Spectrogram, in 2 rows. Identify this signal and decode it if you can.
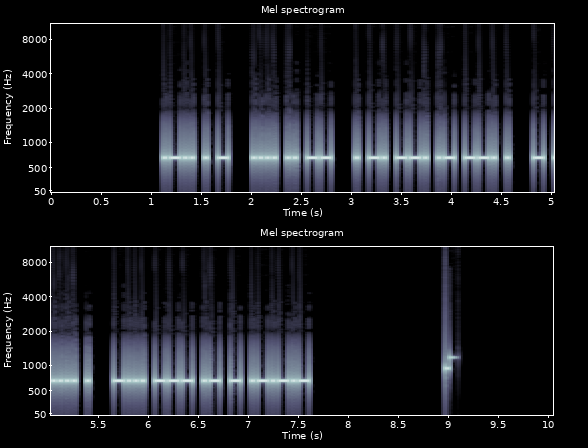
Morse code, heard as a keyed tone, about 34 wpm, 700 Hz. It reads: LET HIM ENGAGE THE BOAT.
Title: Sentences from Top 1500 Words 35wpm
